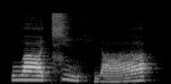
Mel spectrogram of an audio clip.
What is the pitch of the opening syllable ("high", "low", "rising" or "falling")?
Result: high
